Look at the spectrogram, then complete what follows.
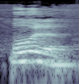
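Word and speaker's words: قل: Qulnya ngucapinnya masih ingat teman-teman? Ya, menggunakan pangkal lidah kalian yang hingga menyentuh langit-langit ya, supaya tidak mengubah maknanya. Qul, seperti Miss Yuli minggu lalu sampaikan, ngucapin qul di situ tidak ada pergerakan bibir, tidak masalah karena sumber pengeluaran hurufnya adalah dari pangkal lidah kita hingga menyentuh langit-langit.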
